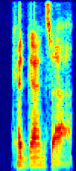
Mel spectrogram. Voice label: "cadenza", American

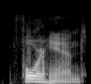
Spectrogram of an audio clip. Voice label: "forehand", American

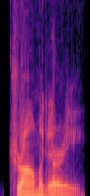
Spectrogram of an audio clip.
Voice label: "dromedary", American

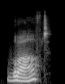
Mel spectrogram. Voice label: "waft", Indian

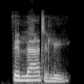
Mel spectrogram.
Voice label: "philately", Indian; Dictionary

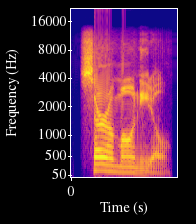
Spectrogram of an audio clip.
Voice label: "ceremonial", American

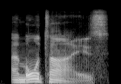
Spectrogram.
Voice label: "amortize", British

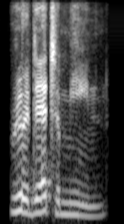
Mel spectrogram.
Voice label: "redetermine", Indian

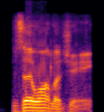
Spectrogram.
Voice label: "zoology", British

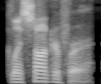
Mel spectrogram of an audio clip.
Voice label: "glossographer", American

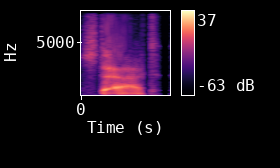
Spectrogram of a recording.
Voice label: "stacte", American

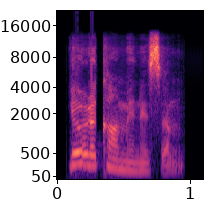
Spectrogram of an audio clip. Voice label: "Eurocommunism", Indian

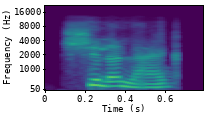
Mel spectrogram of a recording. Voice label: "Shillelagh", Indian

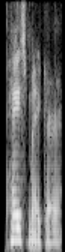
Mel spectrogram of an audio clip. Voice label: "pacemaker", American

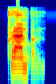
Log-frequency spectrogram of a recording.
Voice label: "crampon", Indian

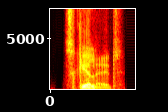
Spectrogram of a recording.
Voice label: "skillet", British

